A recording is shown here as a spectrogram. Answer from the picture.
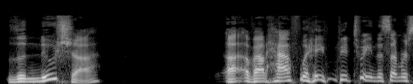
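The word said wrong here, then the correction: Lughnasadh: I'll do my best Irish attempt at Lunasa. – Lunasa.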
